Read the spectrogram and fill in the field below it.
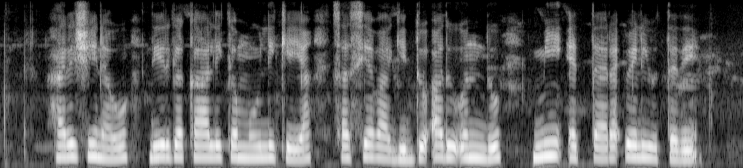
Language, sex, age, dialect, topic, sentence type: Kannada, female, 36-40, Coastal/Dakshin, agriculture, statement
